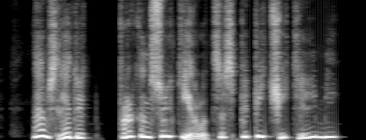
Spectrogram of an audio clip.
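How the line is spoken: Squeaky. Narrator (Russian): пропищал профессор Флитвик

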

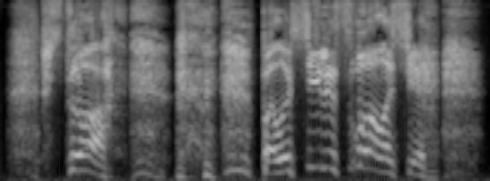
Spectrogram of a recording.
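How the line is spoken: Yelled. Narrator (Russian): Заорал я

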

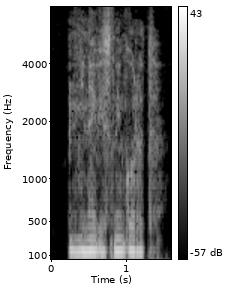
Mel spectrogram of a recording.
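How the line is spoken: Sudden mutter. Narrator (Russian): вдруг почему-то пробормотал прокуратор

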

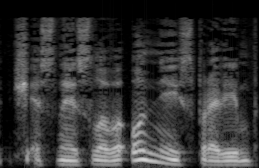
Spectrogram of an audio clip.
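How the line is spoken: Exclaimed. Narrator (Russian): воскликнул Дориан

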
